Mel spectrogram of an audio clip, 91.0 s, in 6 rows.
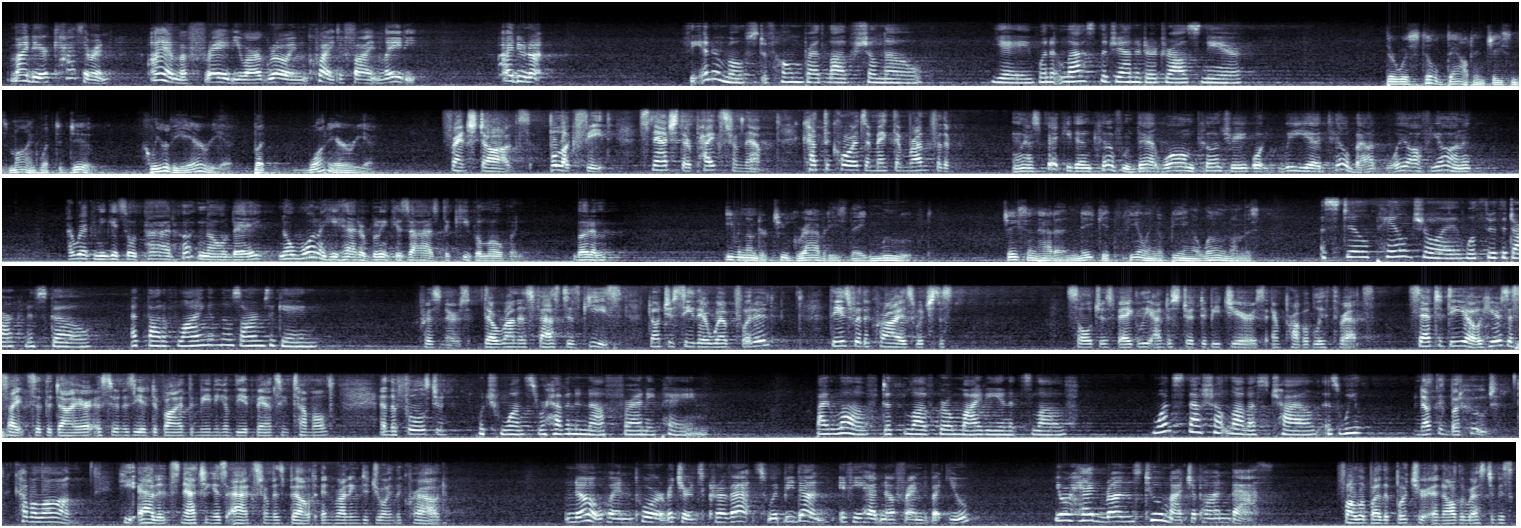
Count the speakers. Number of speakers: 5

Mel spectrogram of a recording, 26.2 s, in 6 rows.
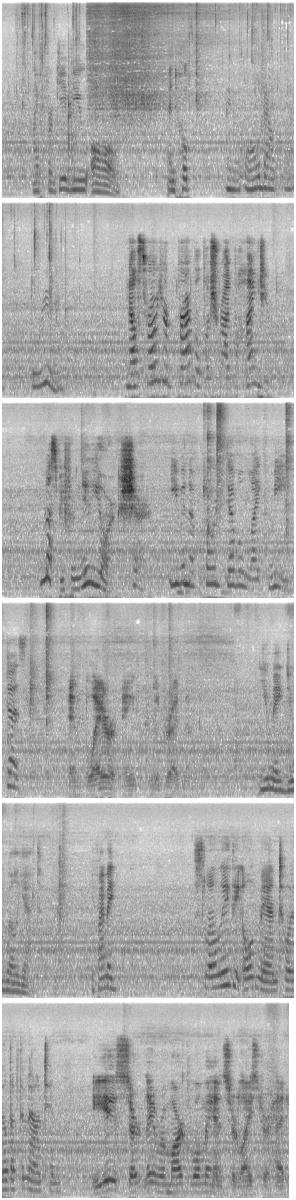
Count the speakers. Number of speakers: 6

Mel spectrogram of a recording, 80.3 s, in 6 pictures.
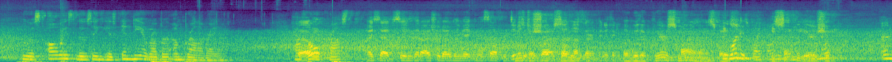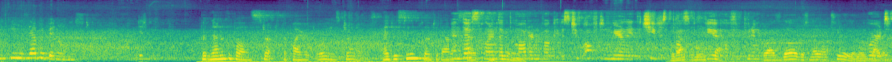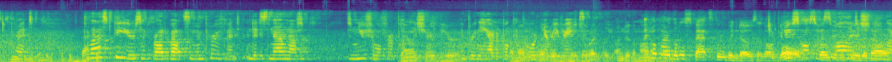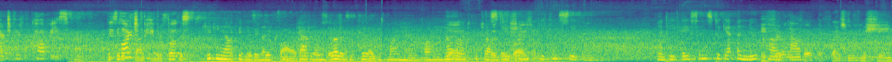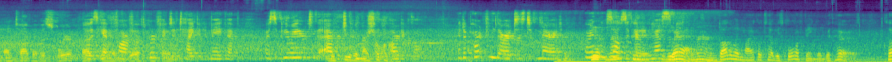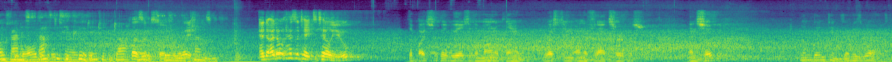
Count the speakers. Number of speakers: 7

